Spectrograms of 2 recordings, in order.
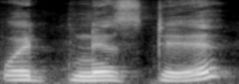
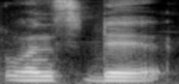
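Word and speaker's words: Wednesday: অ্যাশেস দ্বারা অ্যাশ ওয়েনসডে আপনারা পড়েন ওয়েডনেস ডে এটা উচ্চারণ হবে অ্যাশ ওয়েনসডে তাহলে পাঁচটি সাহিত্যকর্ম সম্পর্কে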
